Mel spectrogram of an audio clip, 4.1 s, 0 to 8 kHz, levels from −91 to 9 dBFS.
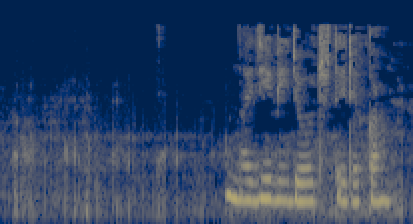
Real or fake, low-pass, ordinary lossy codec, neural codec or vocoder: real; 7.2 kHz; MP3, 24 kbps; none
